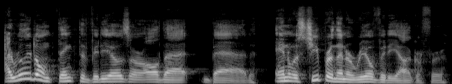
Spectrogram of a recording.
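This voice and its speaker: An actor playing an earnest, thrifty husband who explains and justifies himself in an audio drama. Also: male voice, medium pitch, sing-song, brisk, a little mellow, natural voice. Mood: defensive, earnest. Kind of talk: acted audio drama dialogue.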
